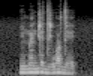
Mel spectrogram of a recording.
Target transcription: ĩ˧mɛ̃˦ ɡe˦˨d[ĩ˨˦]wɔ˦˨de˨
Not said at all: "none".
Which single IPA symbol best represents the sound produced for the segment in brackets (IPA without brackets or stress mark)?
i˨˦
